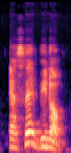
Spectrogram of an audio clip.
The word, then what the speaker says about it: Asebinov: এটি হলো কি এই সূত্রটা কি উচ্চারণ এভাবে, যে আমরা তো পড়েছিলাম যে ASEBINOV, তো এটার একসাথে উচ্চারণ করলে কি হয় এসে বিনভ।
